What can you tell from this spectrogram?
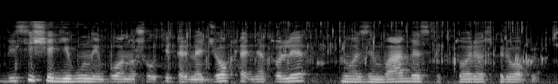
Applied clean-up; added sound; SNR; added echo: none; Water / Liquid; 18 dB; reverberation time 0.7 s.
